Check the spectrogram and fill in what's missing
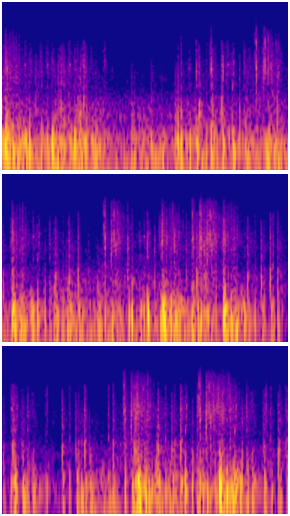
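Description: Artillery and rifle fire rumble across a Civil War battlefield in Grand Tactician, a faint, ongoing spatter of shots and deep cannon thuds rolling on steadily for several seconds.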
